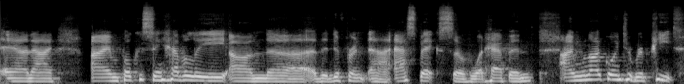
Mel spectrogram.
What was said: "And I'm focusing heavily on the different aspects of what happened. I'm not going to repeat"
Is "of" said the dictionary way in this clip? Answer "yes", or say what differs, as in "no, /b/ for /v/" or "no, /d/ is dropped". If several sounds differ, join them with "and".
yes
